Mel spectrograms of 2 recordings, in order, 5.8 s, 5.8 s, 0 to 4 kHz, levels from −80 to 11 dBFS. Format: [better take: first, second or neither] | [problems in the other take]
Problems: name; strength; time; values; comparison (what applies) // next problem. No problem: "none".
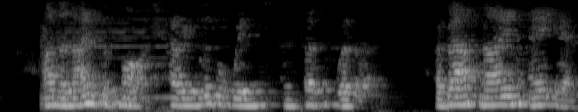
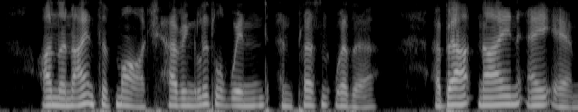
second | noise reduction (classical method WPE with log-MMSE)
